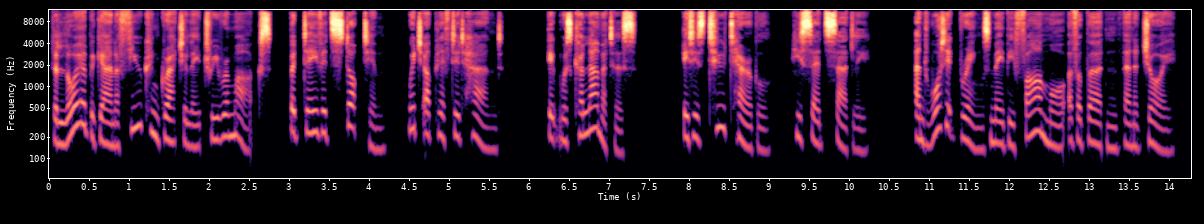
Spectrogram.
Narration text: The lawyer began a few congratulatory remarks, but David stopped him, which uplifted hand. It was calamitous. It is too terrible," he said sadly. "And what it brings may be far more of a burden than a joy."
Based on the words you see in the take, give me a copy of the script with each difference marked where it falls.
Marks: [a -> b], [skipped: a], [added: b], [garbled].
The lawyer began a few congratulatory remarks, but David stopped him, which uplifted hand. It was calamitous. It is too terrible," he said sadly. "And what it brings may be far more of a burden than a joy."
